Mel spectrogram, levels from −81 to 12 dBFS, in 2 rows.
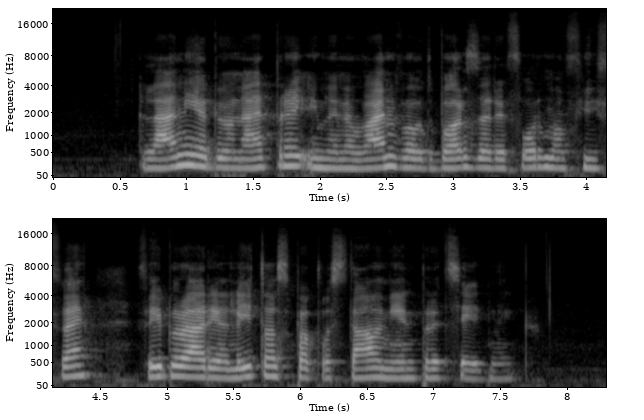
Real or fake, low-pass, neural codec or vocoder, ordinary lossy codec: fake; none; codec, 44.1 kHz, 2.6 kbps, SNAC; none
